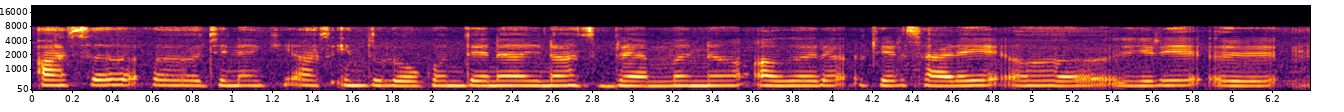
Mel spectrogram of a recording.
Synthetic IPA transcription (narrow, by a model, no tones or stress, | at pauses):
əsd͡ʒɪnẽːkiəsɪ̰nd̪uloːɡɦõnd̪eːnɛ̃d͡ʒɪnãsbɾɛːmənəɡəɾd͡ʒeːɽsaːɽeː | d͡ʒeɾeː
